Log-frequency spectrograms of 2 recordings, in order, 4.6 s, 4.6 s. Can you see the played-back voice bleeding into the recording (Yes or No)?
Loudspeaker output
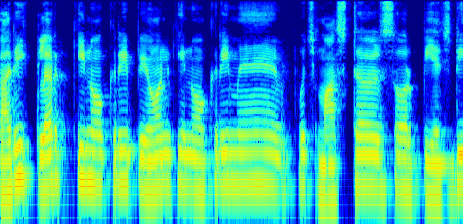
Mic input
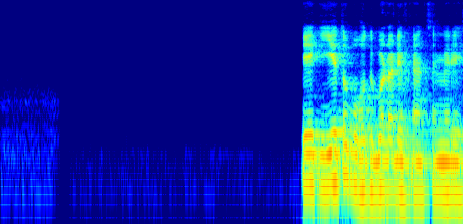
No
